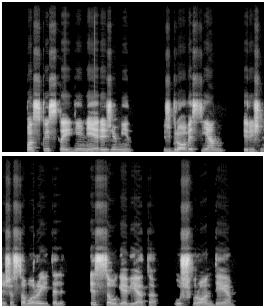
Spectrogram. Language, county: Lithuanian, Kaunas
